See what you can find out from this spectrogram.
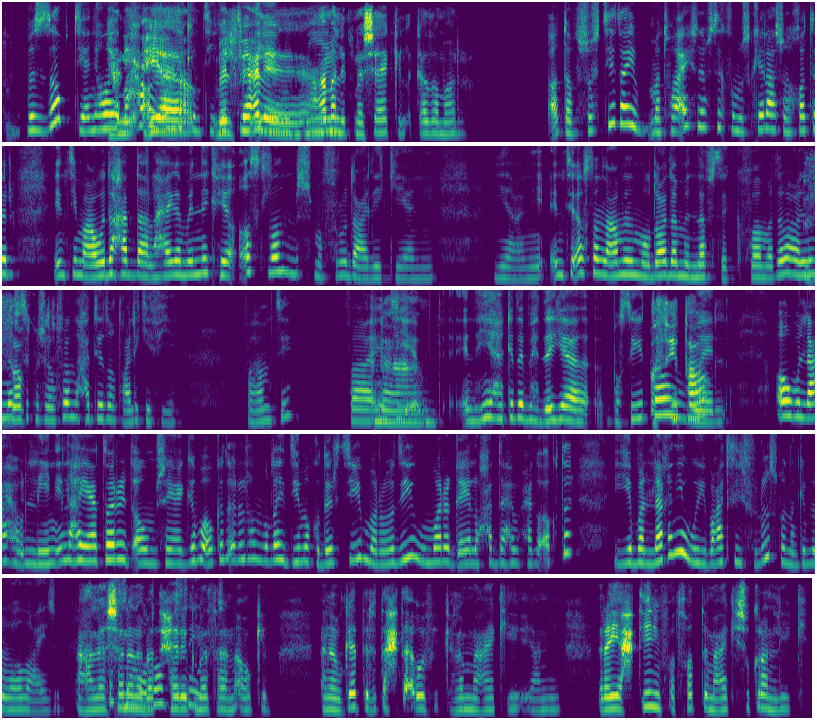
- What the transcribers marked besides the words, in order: tapping
- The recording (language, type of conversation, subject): Arabic, advice, إزاي أتعامل مع ضغط إنّي أفضّل أدعم أهلي مادّيًا بشكل مستمر رغم إن إمكانياتي محدودة؟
